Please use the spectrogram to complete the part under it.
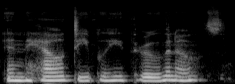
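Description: In a fairly low, level tone, a woman leads a yoga nidra meditation for relaxation. The delivery is soothing and unhurried, soft and breathy with a partly whispered quality.

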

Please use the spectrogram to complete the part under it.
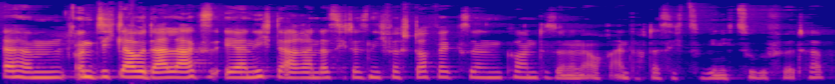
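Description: A young German-speaking woman in casual conversation, telling a race story in a relaxed way with frequent fillers. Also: mid-range voice, a little fast, vocal fry. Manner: relaxed, thinking aloud with fillers. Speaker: podcast co-host, triathlete.

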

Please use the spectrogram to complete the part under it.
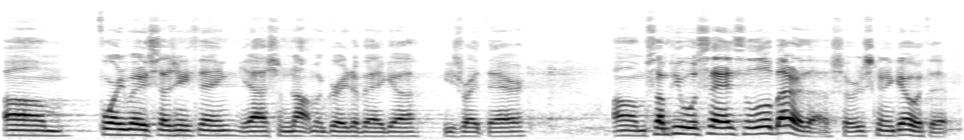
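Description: A man's voice: mid-range voice, fast, slight background noise. A teenage American male gives a prepared church testimony with a self-deprecating, joking manner. His speech has a lisp from an overbite appliance. The voice rings out with long reverb in a large hall. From Florida, United States. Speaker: student giving a testimony at church youth service.

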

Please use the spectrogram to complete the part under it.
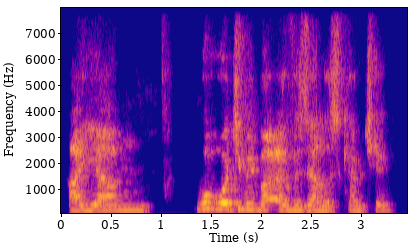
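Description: A man with a raspy, creaky voice hosting a podcast in a casual, chatty way. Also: sits high, normal speed, a bit bright, slight background noise. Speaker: podcast host.

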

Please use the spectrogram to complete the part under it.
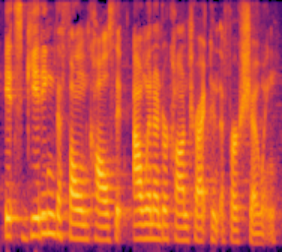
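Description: Low-voiced Southern woman, bright tone. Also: a little fast. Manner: earnest, persuasive, explains patiently. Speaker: home stager, guest. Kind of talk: conversational interview.

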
